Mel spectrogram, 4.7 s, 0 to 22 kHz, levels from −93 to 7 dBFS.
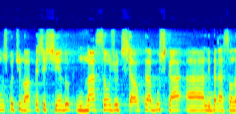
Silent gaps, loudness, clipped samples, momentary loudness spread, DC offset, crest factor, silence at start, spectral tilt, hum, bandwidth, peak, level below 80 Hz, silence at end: none; -19 LUFS; under 0.1%; 5 LU; under 0.1%; 18 dB; 0 s; -4 dB/octave; none; 8 kHz; 0 dBFS; -60 dBFS; 0 s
